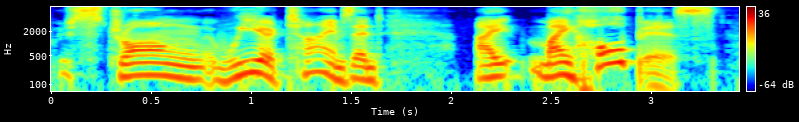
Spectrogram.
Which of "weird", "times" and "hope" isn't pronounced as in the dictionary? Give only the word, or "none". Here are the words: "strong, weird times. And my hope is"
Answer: none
